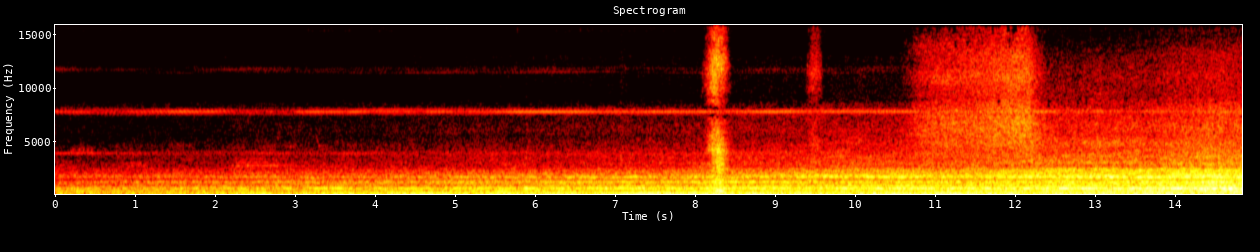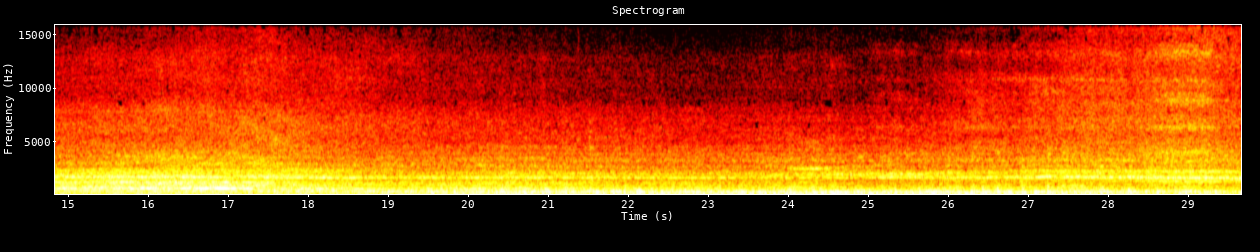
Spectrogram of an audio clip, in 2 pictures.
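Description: Electric locomotive-hauled regional passenger train approaching and rolling slowly into the platform. The rumble grows steadily louder over the first half, with steady whining tones from wheels and running gear, and a single sharp click about 8 seconds in.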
